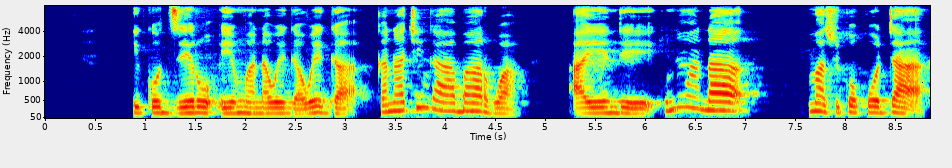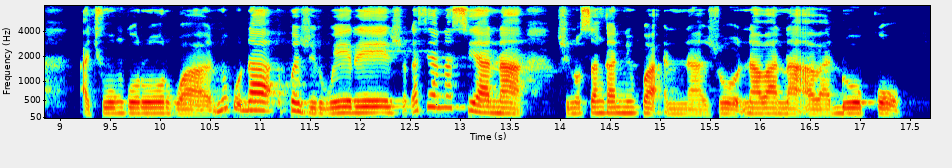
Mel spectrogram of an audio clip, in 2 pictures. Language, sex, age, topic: Ndau, female, 36-49, health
